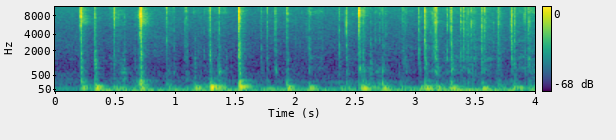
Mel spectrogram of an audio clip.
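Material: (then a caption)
Plastic. Fingertips and long nails type rapidly on a black plastic computer keyboard resting on a desk. A dense run of quick, soft key clicks and taps follows, each with a low thump and a bright, crisp tick that dies away almost at once.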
